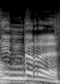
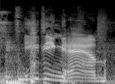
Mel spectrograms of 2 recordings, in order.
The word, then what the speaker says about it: Edinburgh: Edinburgh. – That's an Edinburgh label. – Edinburgh. Eddingham. The Americans say.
